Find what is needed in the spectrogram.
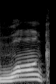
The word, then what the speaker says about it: won't: If you leave now, if you leave me now, if you leave now, you won't come back in time for dinner. If you leave now, you won't come back in time. You won't come back. La T de won't, no la pronunciamos.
